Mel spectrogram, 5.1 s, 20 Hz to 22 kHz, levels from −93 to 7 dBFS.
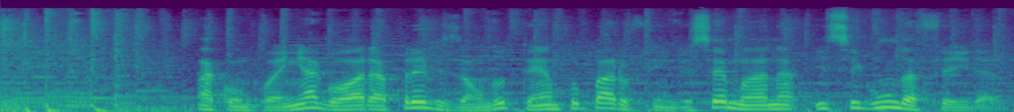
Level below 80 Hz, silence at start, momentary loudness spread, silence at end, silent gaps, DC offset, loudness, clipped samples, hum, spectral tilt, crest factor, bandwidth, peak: -40 dBFS; 0 s; 8 LU; 0 s; none; under 0.1%; -22 LUFS; under 0.1%; none; -5.5 dB/octave; 16 dB; 16 kHz; -6 dBFS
